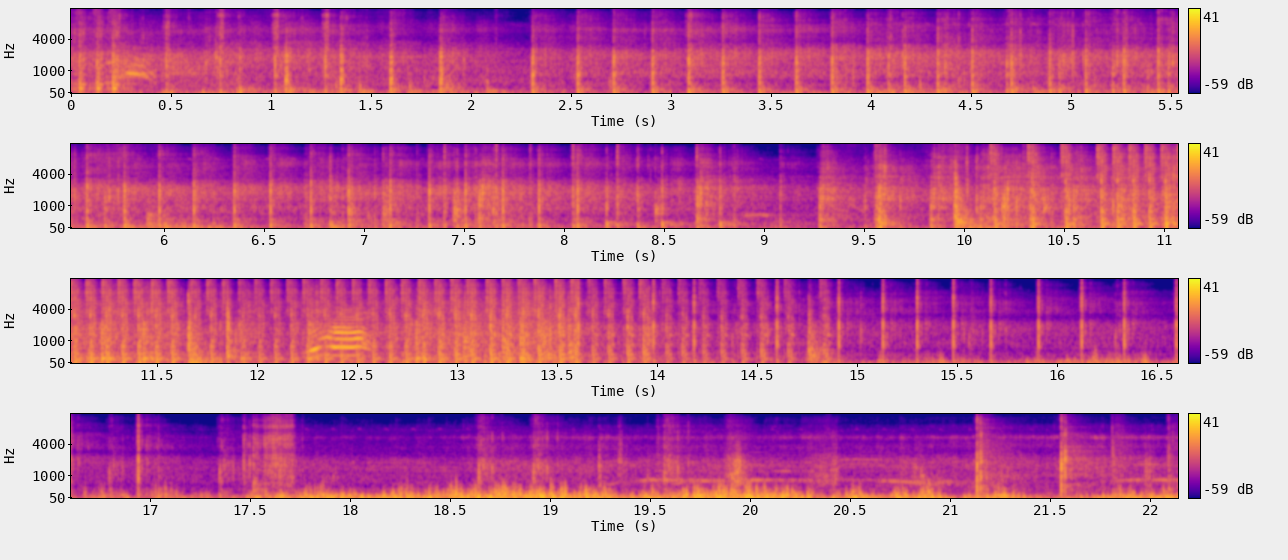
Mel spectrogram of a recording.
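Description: Paintball markers firing in rapid strings of shots, fastest and densest from about ten to fourteen seconds in.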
